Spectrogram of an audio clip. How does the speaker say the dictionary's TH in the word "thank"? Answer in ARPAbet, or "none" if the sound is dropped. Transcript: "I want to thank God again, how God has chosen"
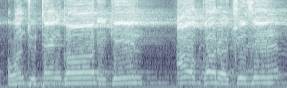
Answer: T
